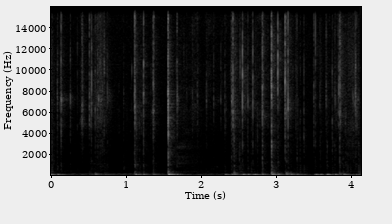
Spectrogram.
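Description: Typing on a computer keyboard in short quick runs of keystrokes, with one sharper key strike about one and a half seconds in.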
